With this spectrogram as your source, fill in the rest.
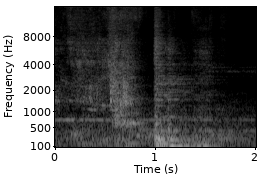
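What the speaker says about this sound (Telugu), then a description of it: "ఫస్ట్ ఒక గ్లాస్ వాటర్ పోస్తున్నాను" Water is poured from a glass into a cooking pot, a short splashing rush in two bursts, the second lower and fuller, heard close and alone.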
